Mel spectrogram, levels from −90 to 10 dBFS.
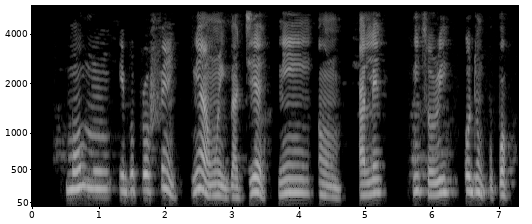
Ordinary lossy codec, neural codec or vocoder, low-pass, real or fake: AAC, 48 kbps; none; 5.4 kHz; real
